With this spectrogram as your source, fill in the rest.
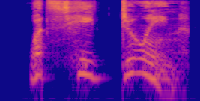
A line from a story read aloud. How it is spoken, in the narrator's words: Reggie whispered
